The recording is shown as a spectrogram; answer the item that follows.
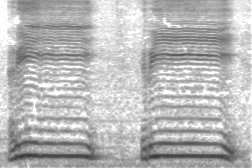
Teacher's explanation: هنا حرف الياء هو عاوننا اننا نمددو الصوت ديال حرف الراء، ري، ري. اذا حرف الياء هنايا هو فقط حركة طويلة، حركة طويلة، ري.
